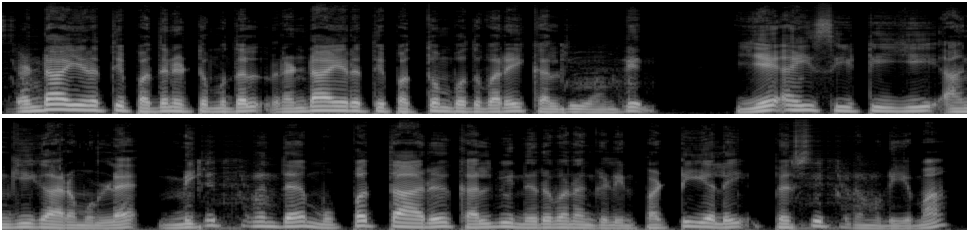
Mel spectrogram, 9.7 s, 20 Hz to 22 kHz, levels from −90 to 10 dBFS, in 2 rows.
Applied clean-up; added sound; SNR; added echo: neural mask model DeepFilterNet 3.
